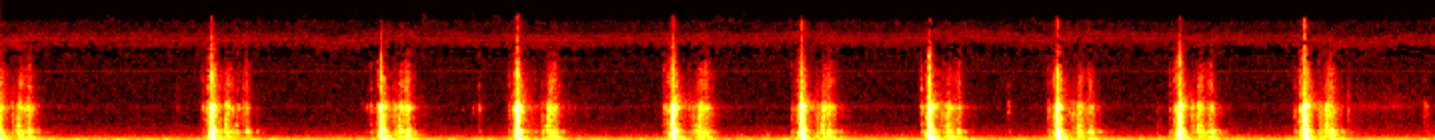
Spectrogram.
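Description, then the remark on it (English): A manual typewriter clacks out about ten sharp key strikes, typing the word "typewriter" at a steady, unhurried pace, each a crisp metallic snap over a faint low hum, with no voices. “Now let's press enough of these keys down to write that word typewriter.”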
